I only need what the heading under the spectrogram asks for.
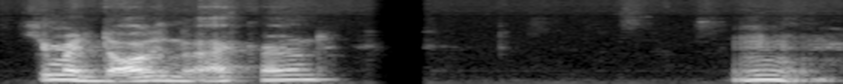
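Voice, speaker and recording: A man's voice: high voice, a little slow, slightly rough, lo-fi sound. A young man from the American South, chatting casually to viewers on a live stream, rambling with lots of fillers while he sets things up.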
